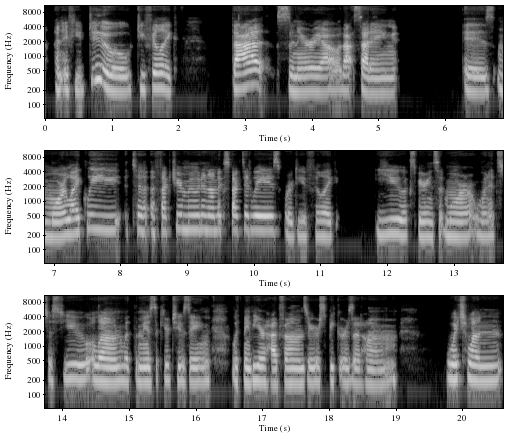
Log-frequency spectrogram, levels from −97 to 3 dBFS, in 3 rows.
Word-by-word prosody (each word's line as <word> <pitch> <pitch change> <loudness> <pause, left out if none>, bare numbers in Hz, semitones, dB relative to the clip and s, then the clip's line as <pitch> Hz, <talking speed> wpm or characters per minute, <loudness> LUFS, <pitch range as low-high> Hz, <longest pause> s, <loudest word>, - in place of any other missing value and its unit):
And 200 - -1
if 200 +1 -4
you - - -6
do, 210 - +3
do 215 - -7
you - - -6
feel 225 +1 +1
like 205 -4 0 0.8
that 235 +4 +9 0.2
scenario, 190 -1 0
that 200 0 +3
setting 175 0 +1 1.0
is 185 -1 -2
more 185 -1 +1
likely 250 +4 -1 0.2
to 250 -1 -4
affect 240 +2 -5
your 265 -1 -3
mood 255 0 -1
in 255 -1 -1
unexpected 250 +1 -2
ways? 245 -1 +3
Or 185 - -4
do 195 +1 -12
you 195 0 -7
feel 195 0 -10
like 185 -1 -3 0.5
you 210 0 -2
experience 190 -2 -4
it - - -8
more 190 0 -1
when 190 -4 -7
it's - - -7
just 220 0 -9
you 210 0 0
alone 190 -1 +4
with 185 -2 -4
the 190 - -9
music 180 +1 -1
you're 205 - -2
choosing 185 -2 -3 0.3
with 185 -1 -4
maybe 180 +2 +2
your 185 -1 +3
headphones 175 +1 +1
or 180 - 0
your 185 +1 -1
speakers 180 0 -5
at 170 -1 -2
home? 165 +4 -5 0.7
Which 215 +1 +1
one 195 -1 +1
195 Hz, 150 wpm, -24 LUFS, 185-225 Hz, 1.0 s, that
